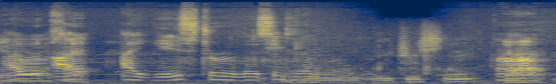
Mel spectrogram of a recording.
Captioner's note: Mickey mouse screams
